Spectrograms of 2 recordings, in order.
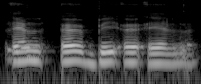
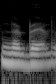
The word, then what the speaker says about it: Nebel: Nobel, N-E-B-E-L. Nebel, si vous voulez, à l'autrichienne, mais on prononce Nobel à la française. Et lui-même, je pense qu'il dit toujours Nobel plutôt que Nebel.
